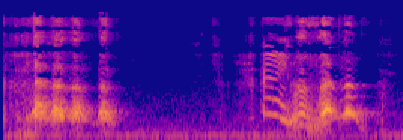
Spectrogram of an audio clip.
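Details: Five-month-old French Bulldog puppy named Bear, wanting in the bed, gives a quick run of four short barks, a pause, then a rising whiny yelp and two more barks.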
